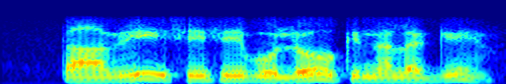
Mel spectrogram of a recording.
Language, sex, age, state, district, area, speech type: Dogri, male, 18-30, Jammu and Kashmir, Samba, rural, conversation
